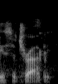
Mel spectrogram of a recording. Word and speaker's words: Satrapi: read this book and i am gonna say satrapi i always i never wanna i i never wanna get anybody's name wrong i always feel bad feeling mispronouncing that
